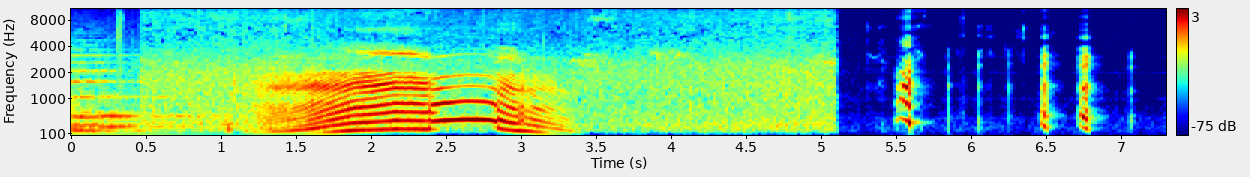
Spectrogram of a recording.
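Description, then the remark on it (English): A single long, loud cow moo rising and falling in pitch over a few seconds, followed by a few faint short clicks and knocks in near silence. “What, Robbie? that cow.”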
